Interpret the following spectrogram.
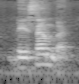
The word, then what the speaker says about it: December: the last month is december the accent here the stress here falls on the second syllable of the word december december in the beginning your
